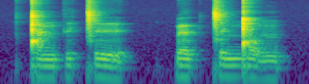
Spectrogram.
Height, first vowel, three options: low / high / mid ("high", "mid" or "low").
low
